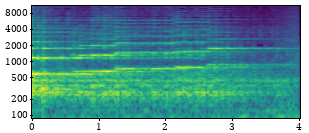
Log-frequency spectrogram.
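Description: F-style mandolin playing a melody on its higher strings with tremolo picking, a few sustained notes stepping upward and fading toward the end.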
